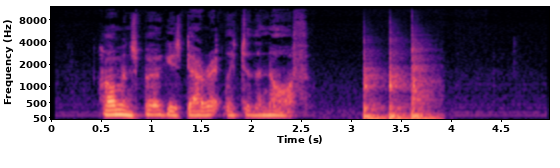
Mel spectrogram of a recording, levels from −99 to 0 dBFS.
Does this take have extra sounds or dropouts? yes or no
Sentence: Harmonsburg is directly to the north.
yes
